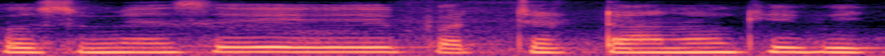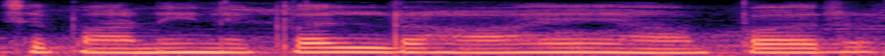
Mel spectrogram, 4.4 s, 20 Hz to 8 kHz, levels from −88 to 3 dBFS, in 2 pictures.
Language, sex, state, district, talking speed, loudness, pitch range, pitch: Hindi, female, Jharkhand, Jamtara, 160 wpm, -16 LUFS, 225-240 Hz, 235 Hz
